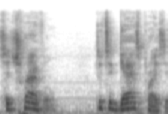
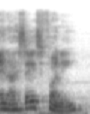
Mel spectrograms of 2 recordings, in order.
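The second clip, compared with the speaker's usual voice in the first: usual speaking voice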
